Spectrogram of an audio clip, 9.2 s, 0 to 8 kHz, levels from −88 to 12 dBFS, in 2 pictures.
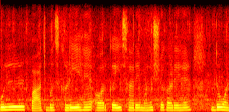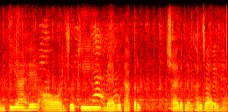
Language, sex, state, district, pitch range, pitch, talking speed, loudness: Hindi, female, Goa, North and South Goa, 165-180 Hz, 175 Hz, 170 wpm, -14 LUFS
